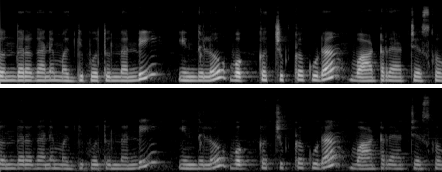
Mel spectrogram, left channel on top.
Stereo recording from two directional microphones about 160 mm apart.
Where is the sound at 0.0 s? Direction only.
40° left (ahead or behind).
